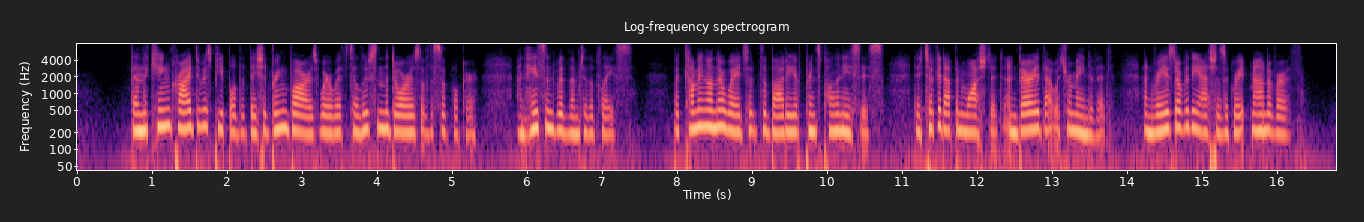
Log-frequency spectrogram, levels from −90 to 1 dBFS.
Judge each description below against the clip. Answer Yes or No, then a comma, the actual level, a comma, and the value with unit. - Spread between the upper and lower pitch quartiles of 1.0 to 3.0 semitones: Yes, narrow, 2.5 semitones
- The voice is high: Yes, high, 210 Hz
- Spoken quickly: Yes, fast, 220 wpm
